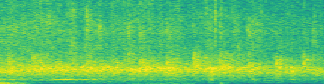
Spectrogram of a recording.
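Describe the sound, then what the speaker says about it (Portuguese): Steady applause from an audience at a church youth event fills the moment, dense and even throughout, with a faint tone briefly above it. "Vamos aplaudir ao Jesus pela vida"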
